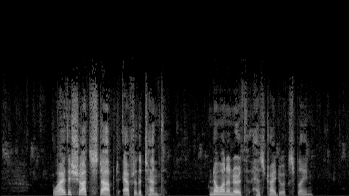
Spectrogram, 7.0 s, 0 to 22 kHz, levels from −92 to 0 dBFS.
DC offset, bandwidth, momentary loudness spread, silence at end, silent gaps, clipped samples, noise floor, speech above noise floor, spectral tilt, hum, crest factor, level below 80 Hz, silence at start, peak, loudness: under 0.1%; 14.5 kHz; 16 LU; 0.85 s; none; under 0.1%; -69 dBFS; 41 dB; -2 dB/octave; none; 24 dB; -74 dBFS; 1.05 s; -6 dBFS; -27 LUFS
